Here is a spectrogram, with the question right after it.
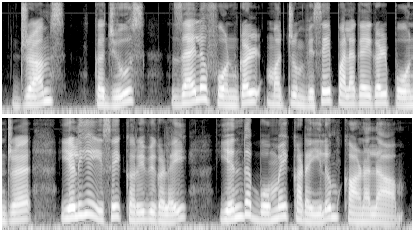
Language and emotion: Tamil, neutral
